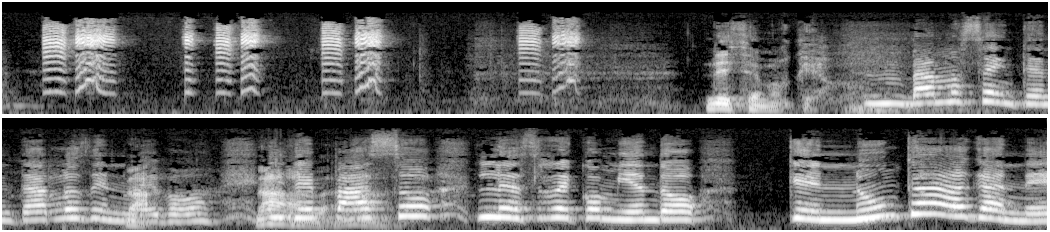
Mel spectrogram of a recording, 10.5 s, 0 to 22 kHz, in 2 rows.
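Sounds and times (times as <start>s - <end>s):
small rubber squeaky doll toy being squeezed: 0.0s - 3.0s
speech: 3.5s - 10.4s.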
